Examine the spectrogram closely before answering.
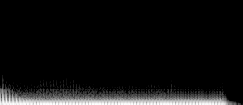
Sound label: Ultimate Bass Root F#; Vengeance Samples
